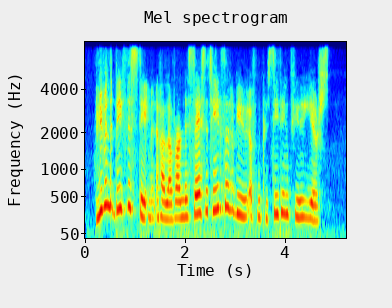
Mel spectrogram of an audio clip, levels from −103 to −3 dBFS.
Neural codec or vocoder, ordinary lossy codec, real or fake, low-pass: codec, 16 kHz in and 24 kHz out, 0.8 kbps, FocalCodec, streaming, 65536 codes; MP3, 64 kbps; fake; 7.2 kHz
